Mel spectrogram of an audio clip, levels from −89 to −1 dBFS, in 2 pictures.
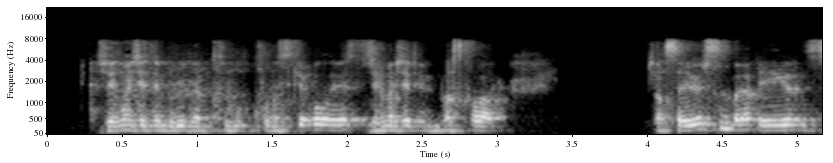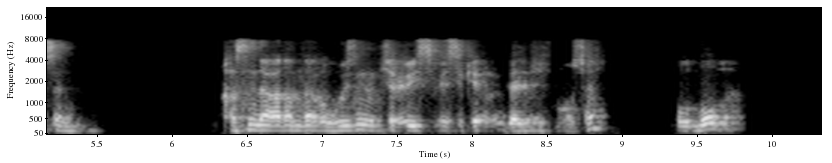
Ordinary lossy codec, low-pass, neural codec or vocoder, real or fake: none; none; codec, 16 kHz, 2 kbps, FunCodec, trained on Chinese and English, 25 frames a second; fake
